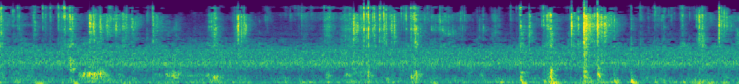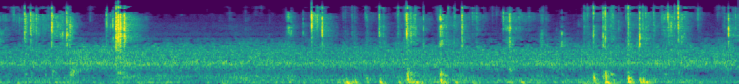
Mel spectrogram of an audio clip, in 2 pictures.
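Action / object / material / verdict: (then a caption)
scrape / bar of soap cut with a knife blade / soap / none. A craft knife blade scrapes and cuts a solid bar of dry orange soap with white stripes held in the fingers, chipping off small flakes. Bright, crisp scraping rasps and sharp little ticks come in irregular bursts over a faint steady hum.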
